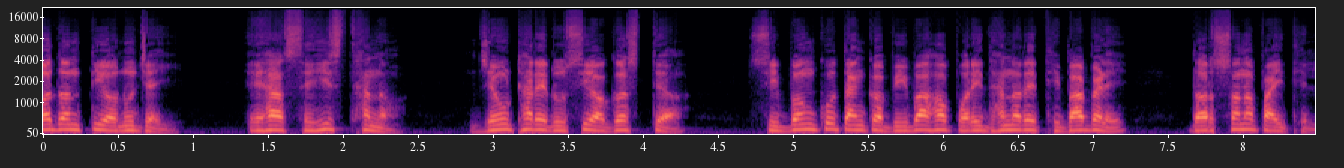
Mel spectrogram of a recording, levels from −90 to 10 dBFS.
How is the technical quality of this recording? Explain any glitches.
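The recording carries audible coding damage the whole way through, from start to finish. What you're hearing is most likely Opus compression. The top end still reaches to about 20.2 kHz, so the sound isn't muffled. Instead, speech has a rough, grainy texture, with harmonics turning noisy rather than clean. That fits Opus in its full-band CELT mode running short of bits, which points to a rate around 24 kbps. Bands it can't afford get filled with folded or noise-like content instead of being left empty.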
